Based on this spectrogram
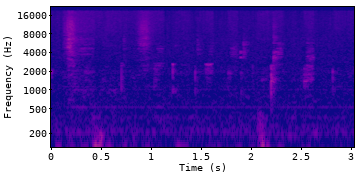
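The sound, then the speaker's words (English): Soft, irregular clicking of keys on a mechanical keyboard as someone tries to type quietly while looking something up, a handful of quiet taps spread out with a couple of slightly louder presses. “I'm trying to type quietly on my super mega mechanical keyboard.”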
